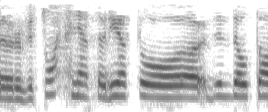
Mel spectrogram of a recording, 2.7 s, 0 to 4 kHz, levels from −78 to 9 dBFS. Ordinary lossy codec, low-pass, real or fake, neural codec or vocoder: MP3, 16 kbps; 3.6 kHz; fake; codec, 16 kHz in and 24 kHz out, 0.8 kbps, FocalCodec, streaming, 65536 codes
